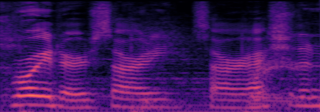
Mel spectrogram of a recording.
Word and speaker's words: Reuters: is pronounced. Reuters. Reuters, sorry.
